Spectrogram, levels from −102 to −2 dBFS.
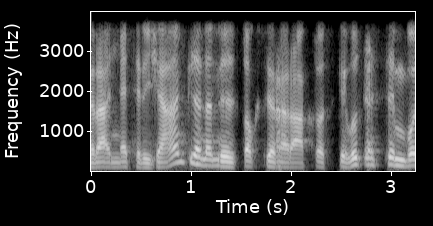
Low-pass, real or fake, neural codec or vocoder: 3.6 kHz; fake; codec, 16 kHz, 0.8 kbps, ZipCodec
